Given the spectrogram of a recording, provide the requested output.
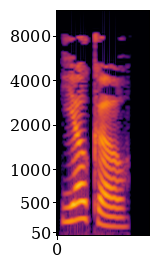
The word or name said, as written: yoko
